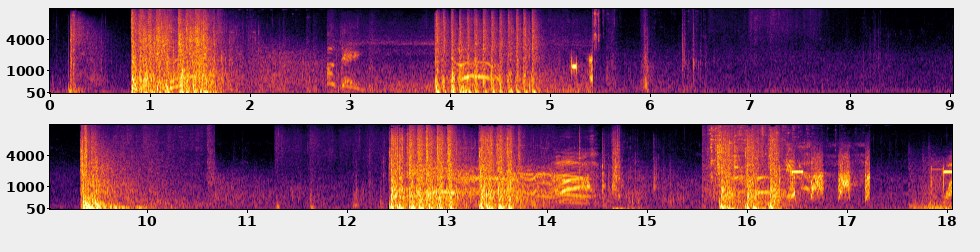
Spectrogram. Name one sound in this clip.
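Rapid bursts of automatic gunfire crack out loudly, again and again.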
